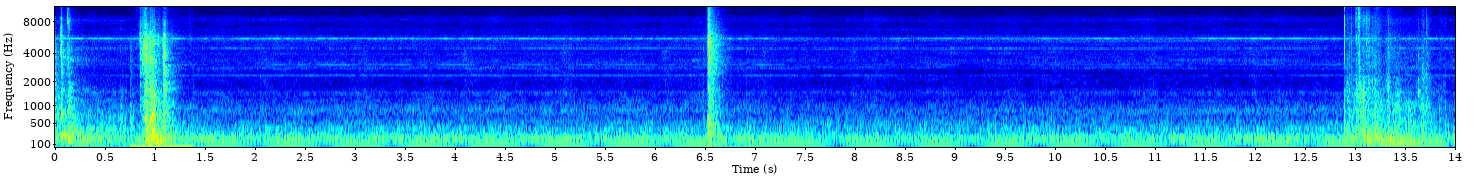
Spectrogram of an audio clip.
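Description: Metal doorknob turning and a door being worked open at the start, with a louder clunk about a second in. A single sharp click comes about six and a half seconds in, and another short rattling noise comes near the end, all over a steady low hum.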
